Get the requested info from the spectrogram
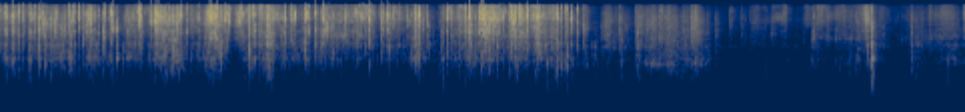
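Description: Foil Pokémon TCG booster pack wrapper crinkling and tearing open, for about six seconds. Then quieter handling of the cards, with one sharp tap near the end.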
